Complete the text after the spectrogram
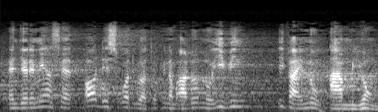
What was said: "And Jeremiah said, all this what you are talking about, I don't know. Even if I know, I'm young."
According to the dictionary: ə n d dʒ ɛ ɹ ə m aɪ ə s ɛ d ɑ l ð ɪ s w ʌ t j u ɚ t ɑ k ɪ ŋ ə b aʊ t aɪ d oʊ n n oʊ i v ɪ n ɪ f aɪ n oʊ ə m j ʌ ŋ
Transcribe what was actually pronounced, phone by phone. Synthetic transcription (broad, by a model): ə n dʒ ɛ ɹ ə m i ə s ɛ d ɑ l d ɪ s w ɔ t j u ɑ t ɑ k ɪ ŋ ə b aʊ aɪ d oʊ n n oʊ i v ɪ n ɪ f aɪ n oʊ ə m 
